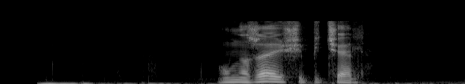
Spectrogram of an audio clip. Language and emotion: Russian, neutral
